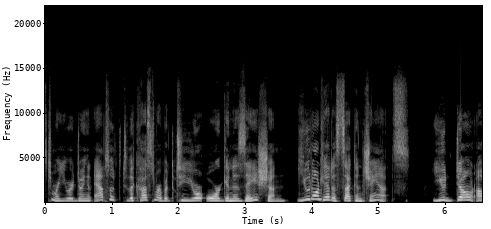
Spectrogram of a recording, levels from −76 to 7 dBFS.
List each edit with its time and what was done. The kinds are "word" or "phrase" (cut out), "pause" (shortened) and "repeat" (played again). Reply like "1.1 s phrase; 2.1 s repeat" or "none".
1.1 s word; 1.9 s word; 3.7 s pause; 4.1 s word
